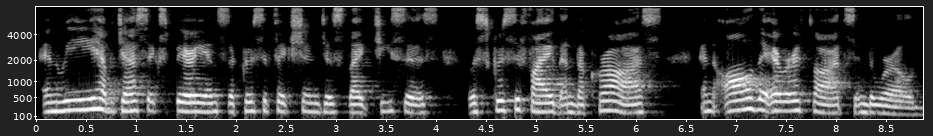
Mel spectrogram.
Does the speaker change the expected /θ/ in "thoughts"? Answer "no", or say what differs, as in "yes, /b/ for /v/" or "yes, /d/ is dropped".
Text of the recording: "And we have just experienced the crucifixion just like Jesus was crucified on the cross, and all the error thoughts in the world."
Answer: no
